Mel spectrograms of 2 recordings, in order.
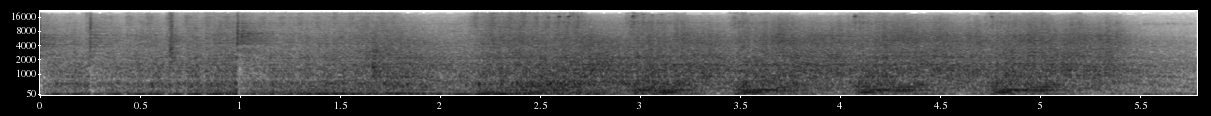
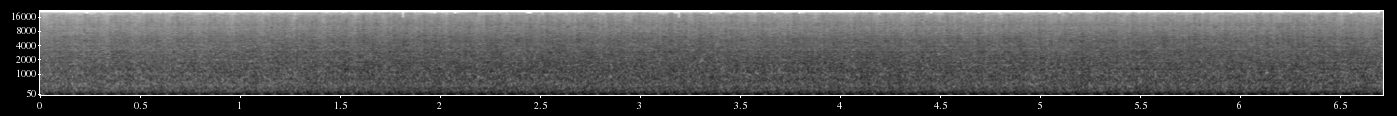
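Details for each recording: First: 1969 Porsche 911 T that misfired and lost power, after cleaning out the carburetor jets: engine catches and revs up and down freely with an even, steady note; idle and carbs still to be adjusted; normal running. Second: 1969 Porsche 911 T with recently rebuilt carbs, new plugs, wires, cap and rotor, misfired and lost power while driving; lumpy idle stumbling about three times a second; owner first feared burnt valve; misfire.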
